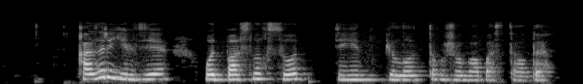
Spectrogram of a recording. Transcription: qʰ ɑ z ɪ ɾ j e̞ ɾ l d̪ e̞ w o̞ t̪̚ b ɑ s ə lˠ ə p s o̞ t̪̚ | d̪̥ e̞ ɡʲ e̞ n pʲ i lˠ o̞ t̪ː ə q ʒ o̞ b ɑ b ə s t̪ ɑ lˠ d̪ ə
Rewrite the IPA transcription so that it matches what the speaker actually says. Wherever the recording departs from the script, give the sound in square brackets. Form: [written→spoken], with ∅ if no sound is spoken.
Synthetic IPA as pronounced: qʰ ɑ z ɪ ɾ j e̞ [ɾ→∅] l d̪ e̞ w o̞ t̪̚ b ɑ s ə lˠ ə [p→q] s o̞ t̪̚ | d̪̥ e̞ ɡʲ e̞ n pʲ i lˠ o̞ t̪ː ə q ʒ o̞ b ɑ b [ə→ɑ] s t̪ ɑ lˠ d̪ ə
